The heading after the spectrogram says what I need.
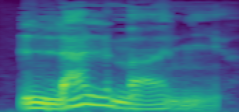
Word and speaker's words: Allemagne: L'Allemagne. L'Allemagne. Nya. Remember this G and E, it can be quite tricky at the beginning to produce, the sound Nya, okay?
